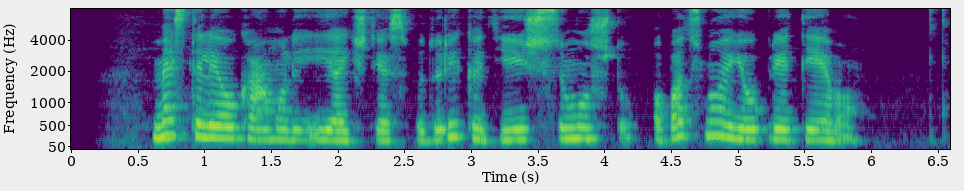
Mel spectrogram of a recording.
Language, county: Lithuanian, Klaipėda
